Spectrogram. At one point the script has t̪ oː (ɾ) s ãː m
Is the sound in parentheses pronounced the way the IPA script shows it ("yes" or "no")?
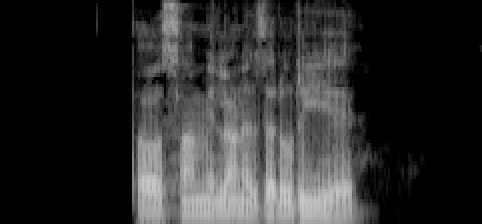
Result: no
